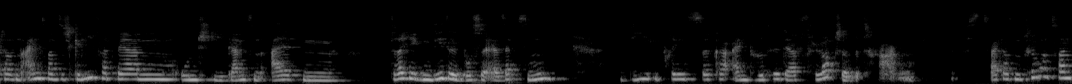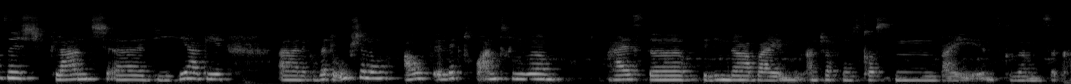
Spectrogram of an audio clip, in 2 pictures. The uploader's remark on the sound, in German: Ich hatte eine erfolgreiche Zeit auf der Intercharge Networking Conference und entschuldige daher die Soundqualität sowie mögliche Missverständnisse die durch die Aufnahme übers Internet passieren.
